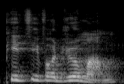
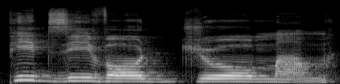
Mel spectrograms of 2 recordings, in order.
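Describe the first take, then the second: First: Said in the usual way. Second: Very slow sounding out. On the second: Shown as a demonstration. Sounding out a Polish word for viewers, very slowly. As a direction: drag each syllable out slowly.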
